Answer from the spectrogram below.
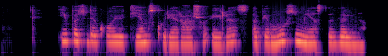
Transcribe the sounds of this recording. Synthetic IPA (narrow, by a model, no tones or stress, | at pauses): iːpɐt͡ʃd̪ʲekʰoːjʊt̪ʲʰiɛmskʊɾʲiɛɾɑːʃoːʔɛɪlʲɛsɐpʲiɛmuːsuːmʲiɛst̪ɐʋʲɪlʲnʲʊ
